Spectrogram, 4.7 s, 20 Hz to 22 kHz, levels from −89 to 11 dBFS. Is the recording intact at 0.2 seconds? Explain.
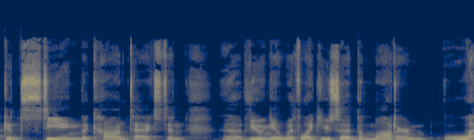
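No. At 0.2 seconds the clip is already affected by gain pumping, which runs through the whole recording. The likely cause is input gain set far too high, with a fast limiter or compressor clamping the level down each time the speech gets loud. The level swings by around 5 dB as a result, leaving the speech squashed and uneven in its breathing.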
